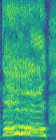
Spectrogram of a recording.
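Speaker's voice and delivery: loud, very high yelp; hammed-up startled cry; startled shout. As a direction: jump and yell it. Startled cry in retold film.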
